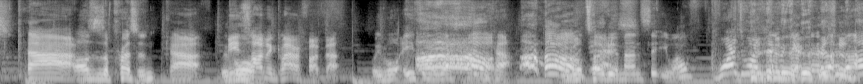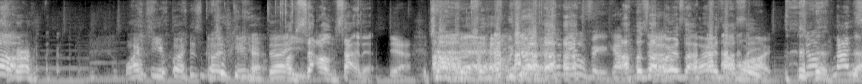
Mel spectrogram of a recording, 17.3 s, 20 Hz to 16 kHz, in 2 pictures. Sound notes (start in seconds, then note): 4.7 Ethan cheering; 12.8 all laughing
